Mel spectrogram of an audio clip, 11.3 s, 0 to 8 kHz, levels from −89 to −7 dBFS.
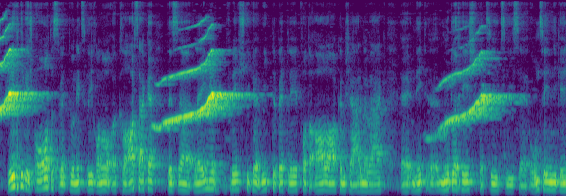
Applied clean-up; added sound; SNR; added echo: none; Bird; -3 dB; reverberation time 0.6 s.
